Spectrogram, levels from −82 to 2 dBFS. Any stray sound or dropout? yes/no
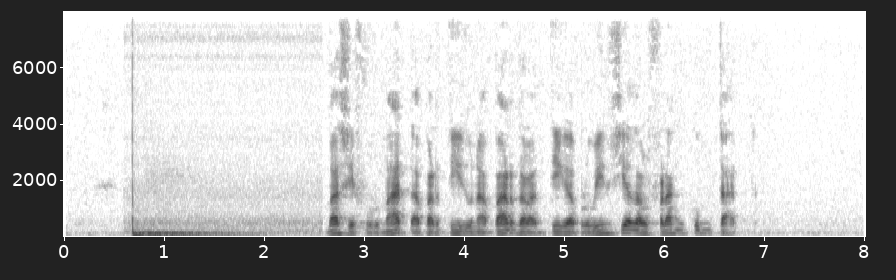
yes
